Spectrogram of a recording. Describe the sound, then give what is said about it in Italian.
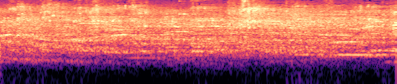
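A basketball is dribbled during a professional game between Scafati and Pistoia. The bounces blend into a loud, steady crowd noise that persists throughout. “Creston in palleggio”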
